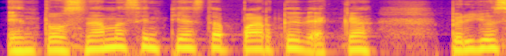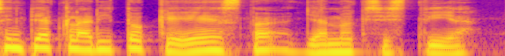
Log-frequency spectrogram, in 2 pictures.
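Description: Mexican man, twenties, mellow low-toned voice, dry close sound, rambling storyteller with lots of "este". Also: a little fast, no echo. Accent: Mexican Spanish. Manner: many fillers, vivid retelling. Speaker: guest. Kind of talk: casual storytelling.

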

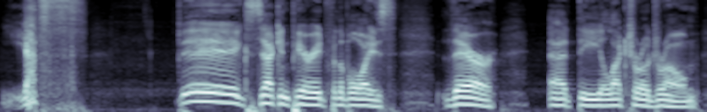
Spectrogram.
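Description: A man's voice: medium pitch, slow pace, clear, resonant tone, no room sound, studio quality. A man hosting a sports podcast gives a casual, opinionated game recap in a wry, colloquial way with short emphatic phrases.

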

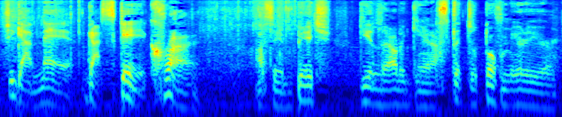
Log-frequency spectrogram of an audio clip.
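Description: Deep-ish male voice, hushed and matter-of-fact, recorded outdoors with faint background noise. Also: slow pace. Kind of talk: confessional monologue. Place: outdoors in the woods.

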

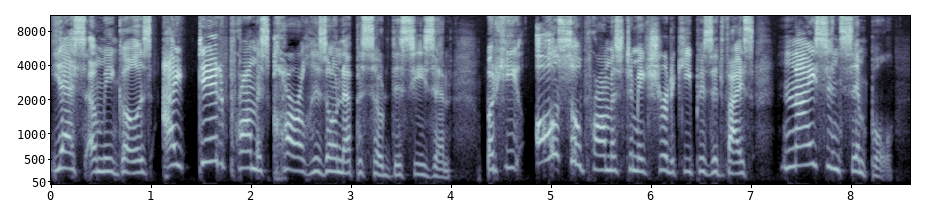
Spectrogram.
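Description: A woman's voice: sits high, big pitch swings, moderate pace, fairly bright tone, no echo, studio quality. A woman voicing a sarcastic, easily exasperated preteen girl who hosts a podcast in a cartoon. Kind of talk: cartoon voice acting.

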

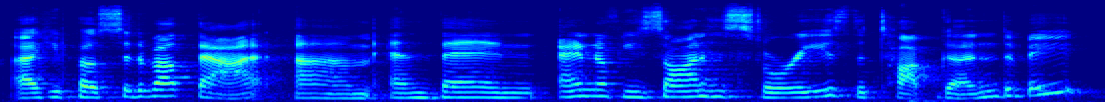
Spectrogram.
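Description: A woman co-hosting a podcast, chatting casually, animated and quick to giggle. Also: fairly low pitch. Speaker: podcast co-host. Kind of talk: casual chat.

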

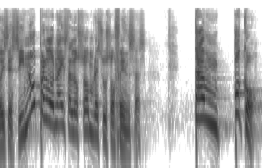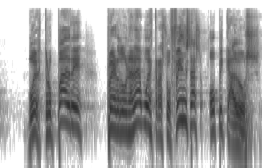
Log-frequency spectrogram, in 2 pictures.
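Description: A man preaching to his congregation. His voice sits high and swoops up and down all the time. He tells the story with jokes and an animated, playful delivery. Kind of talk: sermon.

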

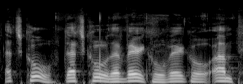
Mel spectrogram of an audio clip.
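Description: Upbeat podcast host, dry close sound. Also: male voice, medium pitch, a little fast, no echo. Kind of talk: interview chat.

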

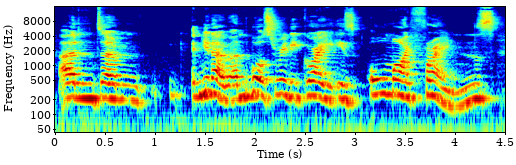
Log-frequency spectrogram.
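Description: A woman's voice: on the high side, slow. A woman, a guest chatting in an interview, rambling and hesitant with many fillers. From England. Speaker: guest, comedian's sister. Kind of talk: casual interview chat. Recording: roomy echo.

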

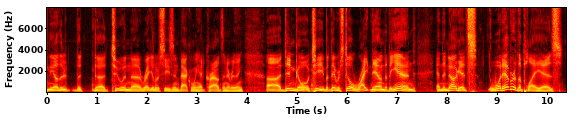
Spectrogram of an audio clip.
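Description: A man's voice: mid-range voice, no room sound. A man hosting sports radio, talking through games in a conversational commentary style.

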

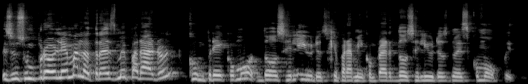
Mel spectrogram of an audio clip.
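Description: A woman's voice: medium pitch, quick pace. A woman with a Colombian accent hosting a podcast, chatting casually and telling stories with lots of fillers. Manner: chatty storyteller with many fillers and repetitions. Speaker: podcast host. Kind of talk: casual conversation about books.

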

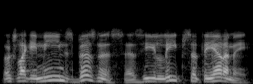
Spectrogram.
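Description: A man's voice: medium pitch, sing-song, fast. A man announcing an old-time radio advertisement with folksy, enthusiastic salesmanship. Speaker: commercial announcer. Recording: dull vintage radio recording.

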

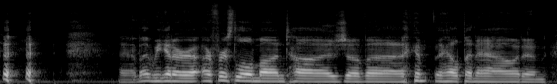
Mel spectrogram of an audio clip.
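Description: A man in his thirties, a podcast host, casually recaps a movie with friends, laughing often, rambling, and doing silly quoted voices. His mid-range voice has a darkish tone, fairly even intonation, and a slightly slow pace. It's relaxed, casual chat.

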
